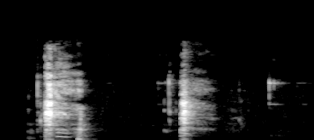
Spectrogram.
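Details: Two short, sharp, dry coughs close to throat-clearing, from someone who says they are getting sick and running on three hours of sleep.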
